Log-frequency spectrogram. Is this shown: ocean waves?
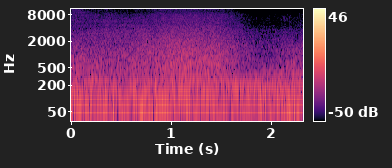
yes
